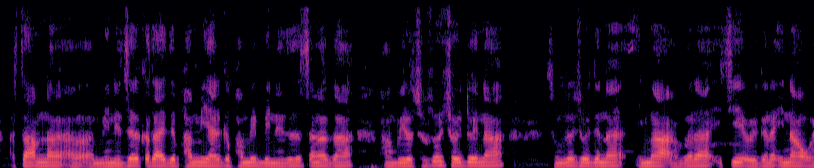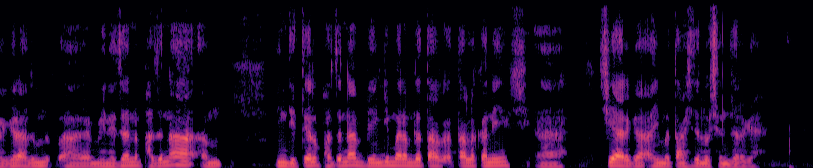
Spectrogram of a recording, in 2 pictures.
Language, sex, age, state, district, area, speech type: Manipuri, male, 45-60, Manipur, Imphal East, rural, spontaneous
